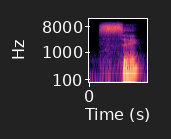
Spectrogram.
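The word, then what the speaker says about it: ces: the plural form so masculine plural it would be say okay and then feminine plural good news it's the same so we've got one form here sir and the option set when you've got a noun starting with a vowel after and then set feminine form and for the plural you've got only one form okay and it's say okay remember open Say Say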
